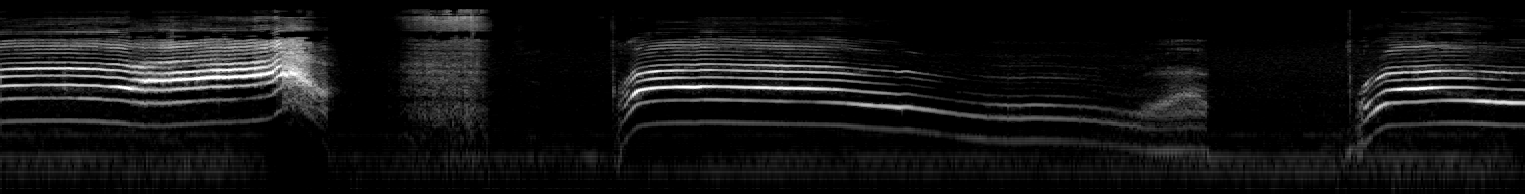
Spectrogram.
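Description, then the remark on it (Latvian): A domestic cat meows loudly in three long, drawn-out yowls with rising and falling pitch, separated by short pauses with a brief hiss-like burst between the first two. “Mīncīts, jā, mīncīts. Ļoti daudz cilvēku mājās dzīvo kaķi.”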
